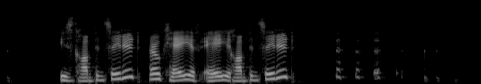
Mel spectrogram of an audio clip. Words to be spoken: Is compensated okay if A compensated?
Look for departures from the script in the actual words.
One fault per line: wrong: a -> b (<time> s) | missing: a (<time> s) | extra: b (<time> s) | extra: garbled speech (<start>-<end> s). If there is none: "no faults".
no faults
